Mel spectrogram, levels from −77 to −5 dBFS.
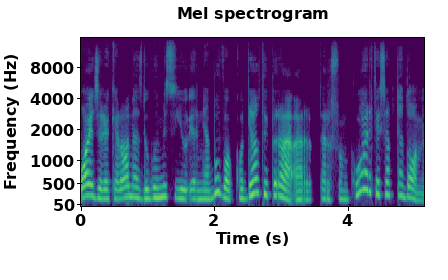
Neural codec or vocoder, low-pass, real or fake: codec, 44.1 kHz, 2.6 kbps, DAC; 14.4 kHz; fake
